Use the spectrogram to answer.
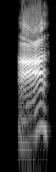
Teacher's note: in Arabic, the city of Amman begins with the guttural sound.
